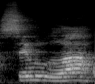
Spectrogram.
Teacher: Oxítono, quando eu tenho a sílaba mais forte, a sílaba tônica na última sílaba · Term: oxítona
